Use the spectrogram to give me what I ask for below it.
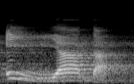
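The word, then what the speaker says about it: إِيَّاكَ: Oleh karena huruf ya menggunakan tasdid, maka membacanya mesti ditekan, ditaskilkan. Jadi membacanya iyaka iyak iyaka.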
